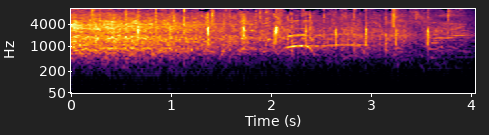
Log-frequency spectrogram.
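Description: An audience claps in a round that starts full and thins out over a few seconds, sharp individual claps lingering at the end, with some chuckles and voices mixed in.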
